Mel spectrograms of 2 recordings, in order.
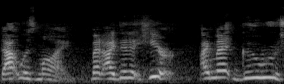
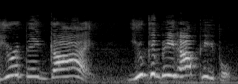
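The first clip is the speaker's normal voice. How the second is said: rising pep talk; 6 semitones higher, 6 dB louder than usual. Retold or imitated. Building retold pep talk.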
